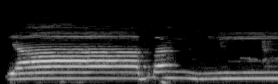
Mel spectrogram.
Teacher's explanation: So Ya will be 2 seconds, then Ba 1 second, then Ni will be a bit longer. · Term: madda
